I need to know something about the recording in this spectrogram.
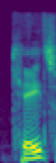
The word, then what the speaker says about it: Katz: terms of Larry Lawrence Kates or Katz K A TZ but he pronounces it Kates.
